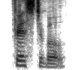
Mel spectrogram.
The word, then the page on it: festival: Indian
